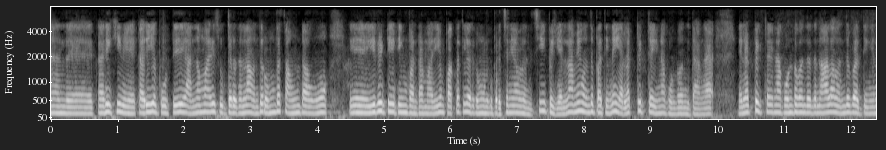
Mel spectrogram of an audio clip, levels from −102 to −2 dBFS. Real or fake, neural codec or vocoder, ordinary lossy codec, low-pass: fake; codec, 16 kHz, 4 kbps, FreqCodec, smaller model; MP3, 48 kbps; 7.2 kHz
